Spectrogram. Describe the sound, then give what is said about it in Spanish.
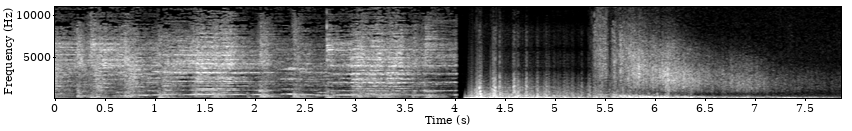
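Upbeat music plays for a few seconds, then is abruptly cut off by a loud explosion effect of a self-destructing tape, whose deep rumble lingers and slowly fades, with a second crack shortly after. “Esta cinta se autodestruirá en 5 segundos.”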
